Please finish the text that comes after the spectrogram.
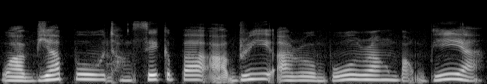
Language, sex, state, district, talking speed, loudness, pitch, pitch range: Garo, female, Meghalaya, West Garo Hills, 85 wpm, -16 LUFS, 210 Hz, 185-225 Hz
